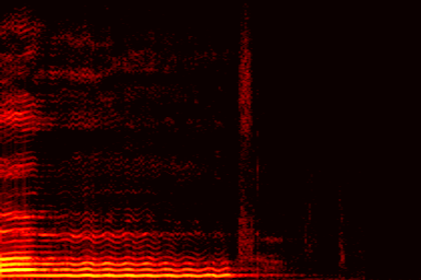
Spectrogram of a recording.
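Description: The song's closing held vocal note, sustained with a wavering vibrato, which ends a little past two seconds in and dies away into silence.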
